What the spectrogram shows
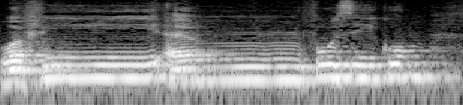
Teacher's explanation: اطراف اسناني العليا عند الشفه السفلى لكن من غير ضغط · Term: حرف الفاء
